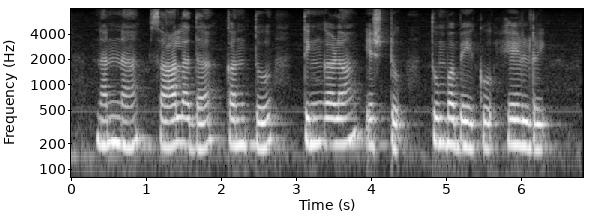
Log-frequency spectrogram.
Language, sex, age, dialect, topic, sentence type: Kannada, female, 31-35, Dharwad Kannada, banking, question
